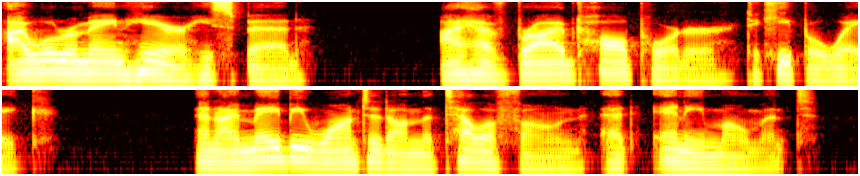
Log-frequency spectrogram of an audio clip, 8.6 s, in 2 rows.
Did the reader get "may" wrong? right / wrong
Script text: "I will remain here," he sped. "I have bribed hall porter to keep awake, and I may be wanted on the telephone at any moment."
right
